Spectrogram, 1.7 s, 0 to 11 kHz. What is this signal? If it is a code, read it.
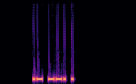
Morse code, heard as a keyed tone, about 48 wpm, 700 Hz. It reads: AGE
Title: Sets of 3 Words - New Word Drill - 50wpm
